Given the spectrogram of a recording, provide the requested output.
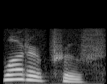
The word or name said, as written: waterproof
